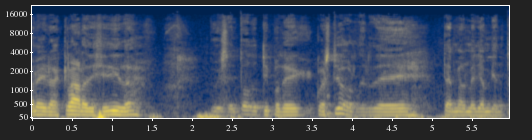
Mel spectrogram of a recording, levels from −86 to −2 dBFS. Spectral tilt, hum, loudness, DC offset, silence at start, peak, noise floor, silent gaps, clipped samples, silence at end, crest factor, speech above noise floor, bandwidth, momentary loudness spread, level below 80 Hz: -6 dB/octave; none; -20 LUFS; under 0.1%; 0 s; 0 dBFS; -39 dBFS; none; under 0.1%; 0.05 s; 20 dB; 20 dB; 16.5 kHz; 15 LU; -28 dBFS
